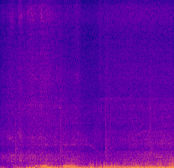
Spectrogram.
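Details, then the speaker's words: VW Golf, timing suspected knocked out after the air filter fell into the engine, first run after reassembly: engine keeps going only on repeated throttle blips, surging and sagging, and won't settle to an idle. "okay so it's not idling it's not idling but it is running"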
